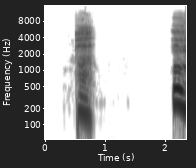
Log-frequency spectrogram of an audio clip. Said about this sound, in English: Well, we're all both right, yawning. This is pathetic.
